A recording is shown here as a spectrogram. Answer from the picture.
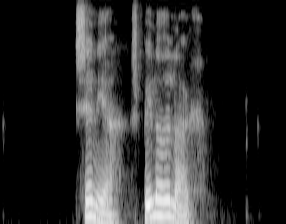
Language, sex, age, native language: Icelandic, male, 50-59, Icelandic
